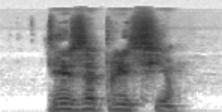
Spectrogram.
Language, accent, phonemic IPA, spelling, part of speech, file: French, Canada, /de.za.pʁi.sjɔ̃/, désapprissions, verb, LL-Q150 (fra)-désapprissions.wav
- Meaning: first-person plural imperfect subjunctive of désapprendre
